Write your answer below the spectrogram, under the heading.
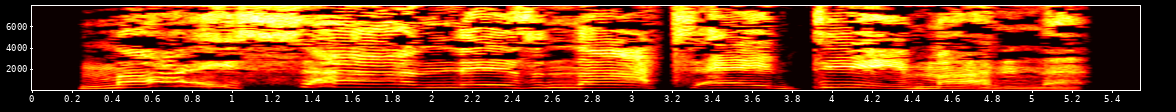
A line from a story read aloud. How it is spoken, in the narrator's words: Aijana howled, and her shriek nearly drew blood from the women's ears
